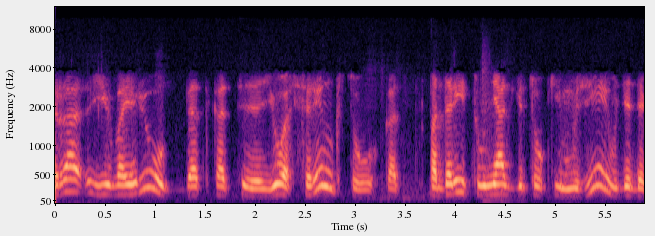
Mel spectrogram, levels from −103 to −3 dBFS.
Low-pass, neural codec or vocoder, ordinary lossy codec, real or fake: 9.9 kHz; none; MP3, 64 kbps; real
